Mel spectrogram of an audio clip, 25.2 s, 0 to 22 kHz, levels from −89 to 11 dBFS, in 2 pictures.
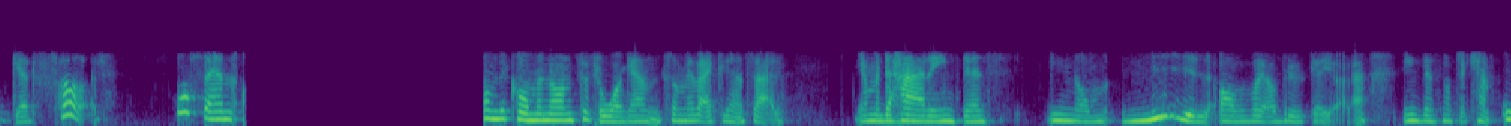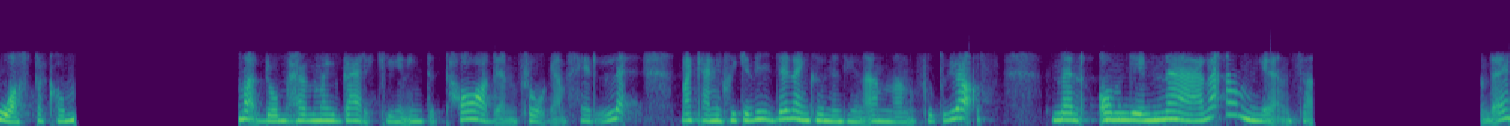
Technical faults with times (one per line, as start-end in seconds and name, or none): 0.00-25.18 G.729 codec
9.72-9.81 VoIP packet loss concealed by the speech codec
17.77-17.97 VoIP packet loss concealed by the speech codec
